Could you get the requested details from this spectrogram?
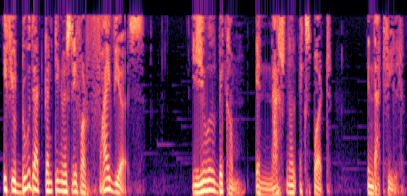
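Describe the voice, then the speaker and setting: A man hosting a radio show, giving a reflective spiritual talk in a slow, deliberate way with long pauses. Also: mid-range voice, animated, husky, no room sound, lo-fi sound, soft background music. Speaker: radio host.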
